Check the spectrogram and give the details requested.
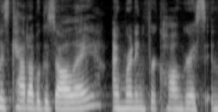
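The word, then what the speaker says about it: Kat Abughazaleh: Uh, I I'm going to let her pronounce her name because again, a booty gazelle. I I don't know. Um, let's see. My name is Katab Gazale.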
